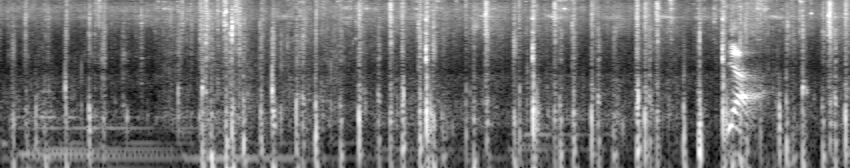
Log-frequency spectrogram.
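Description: Horse hooves clip-clop in a steady walking rhythm in the medieval game Kingdom Come: Deliverance, close and moderately loud, with a brief whinny near the end and someone talking over the steps.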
